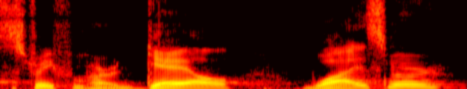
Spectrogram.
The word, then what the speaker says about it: Weisner: street from her Gail Weisner Weisner we'll say Weisner no we'll say weasner because that's how the Germans would pronounce it it's a German name weasner Gail weasner is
